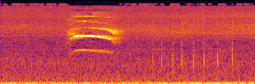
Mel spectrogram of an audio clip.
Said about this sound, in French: Et vous entendez peut-être le son de votre environnement proche, et peut-être que vous entendez le son de mon environnement proche. Comme des oiseaux, euh, des espèces de de criquet peut-être. Un peu plus au loin.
